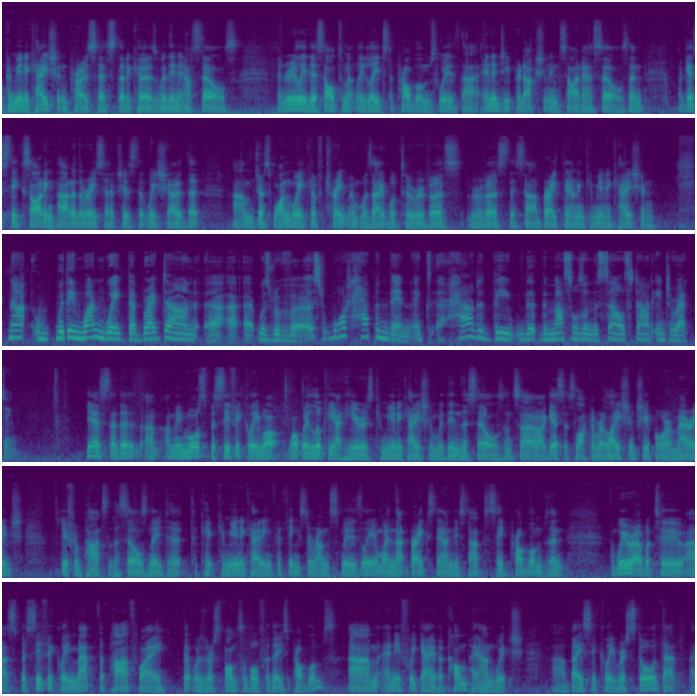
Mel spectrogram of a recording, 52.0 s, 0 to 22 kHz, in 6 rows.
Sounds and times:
Speech: 0:27.1 - 0:41.7.

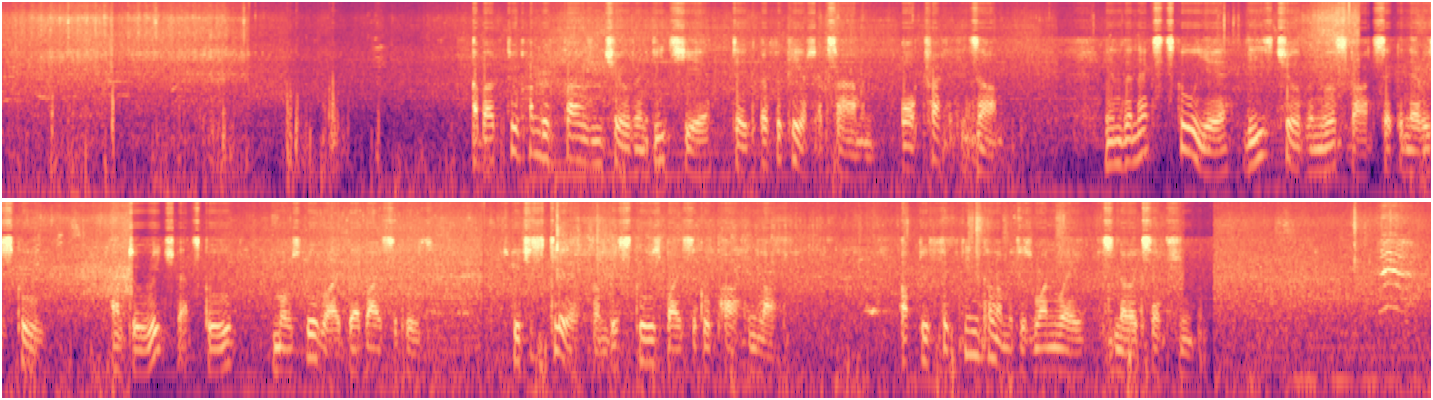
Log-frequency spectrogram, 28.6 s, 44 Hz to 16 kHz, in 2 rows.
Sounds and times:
Speech: 0:04.7 - 0:10.0, 0:11.0 - 0:14.8, 0:15.4 - 0:22.2, 0:23.2 - 0:26.4.

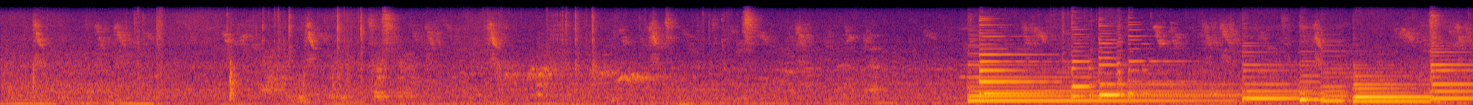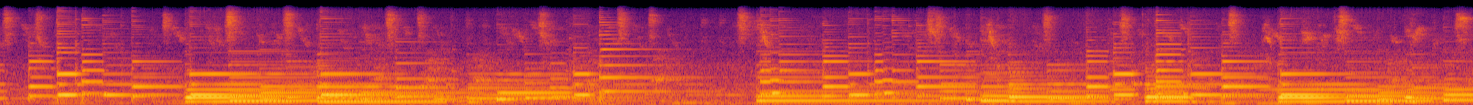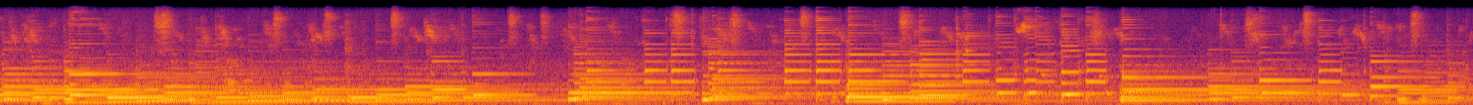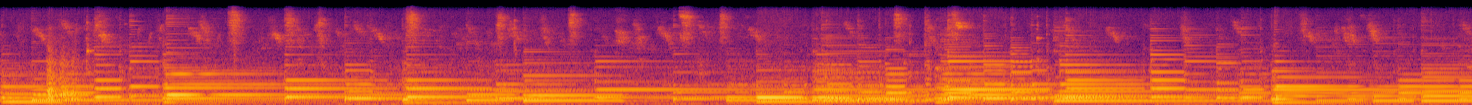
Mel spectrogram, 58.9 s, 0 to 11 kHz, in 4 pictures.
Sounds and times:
Acoustic guitar: 0:08.8 - 0:58.9.

